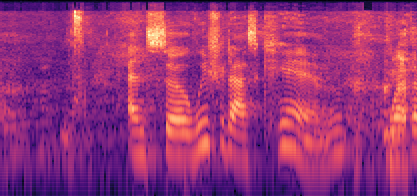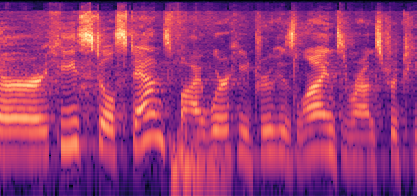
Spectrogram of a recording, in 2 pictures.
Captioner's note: laughter; laughter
